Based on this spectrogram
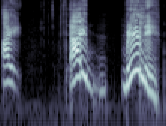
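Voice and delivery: high, halting, broken start; flustered stammer. A narrator's reading. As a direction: stumble over the first word, rattled. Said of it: "stammered Hermione".

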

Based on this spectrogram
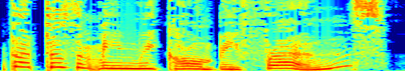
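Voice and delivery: high, called after someone walking away; calling out. Acted. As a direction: call out sweetly to the retreating friend. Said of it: "Sophie called".

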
